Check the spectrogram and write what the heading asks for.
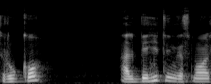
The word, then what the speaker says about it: Ruku: This place is called Ruku, but the locals pronounce it as Ruko.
